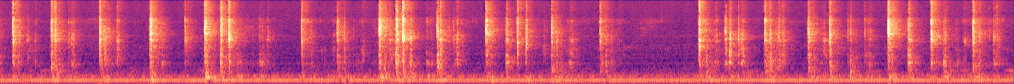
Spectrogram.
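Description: Long nails and fingertips tap rapidly on the hollow keys of a black plastic computer keyboard resting on a wooden desk. Quick, bright clicks come in uneven bursts with very short decay, over a steady low hum.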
